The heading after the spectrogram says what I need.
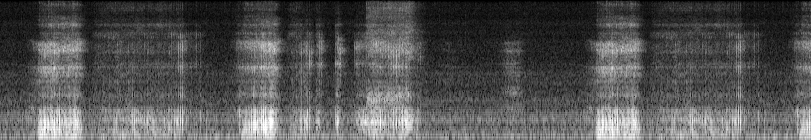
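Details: Loud, rough, rattling breaths in uneven bursts with snorts and quieter gaps, during sleep: snoring.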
